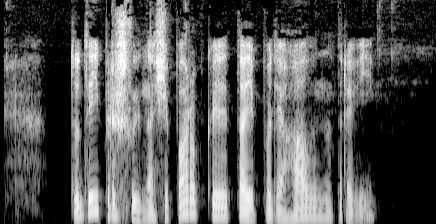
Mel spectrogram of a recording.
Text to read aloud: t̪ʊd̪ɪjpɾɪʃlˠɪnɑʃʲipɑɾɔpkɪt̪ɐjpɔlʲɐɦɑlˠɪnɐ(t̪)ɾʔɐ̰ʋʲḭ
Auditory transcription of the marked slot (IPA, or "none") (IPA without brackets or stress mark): t̪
